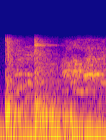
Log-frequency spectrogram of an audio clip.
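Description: Two thuds of a football being struck, about half a second apart, followed by a player's voice calling out loudly.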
